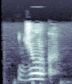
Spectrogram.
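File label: "дзурк", Komi, female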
